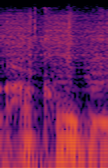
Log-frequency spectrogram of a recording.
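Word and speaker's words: 運ぶ: Oh shoot, what's the pronunciation? Hakobu. Hakobu, that's right.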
